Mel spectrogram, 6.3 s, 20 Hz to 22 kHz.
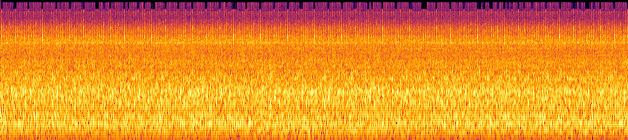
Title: Funny engine noise 2009 toyota sienna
